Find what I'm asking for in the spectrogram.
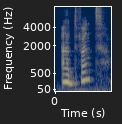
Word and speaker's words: advent: Pronunciation is advent with the stress on the first syllable.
